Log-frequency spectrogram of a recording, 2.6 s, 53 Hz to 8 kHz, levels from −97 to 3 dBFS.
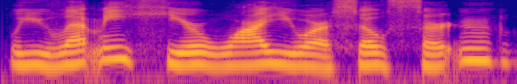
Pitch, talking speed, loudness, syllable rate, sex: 175 Hz, 230 wpm, -18 LUFS, 4.9 syllables/s, female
